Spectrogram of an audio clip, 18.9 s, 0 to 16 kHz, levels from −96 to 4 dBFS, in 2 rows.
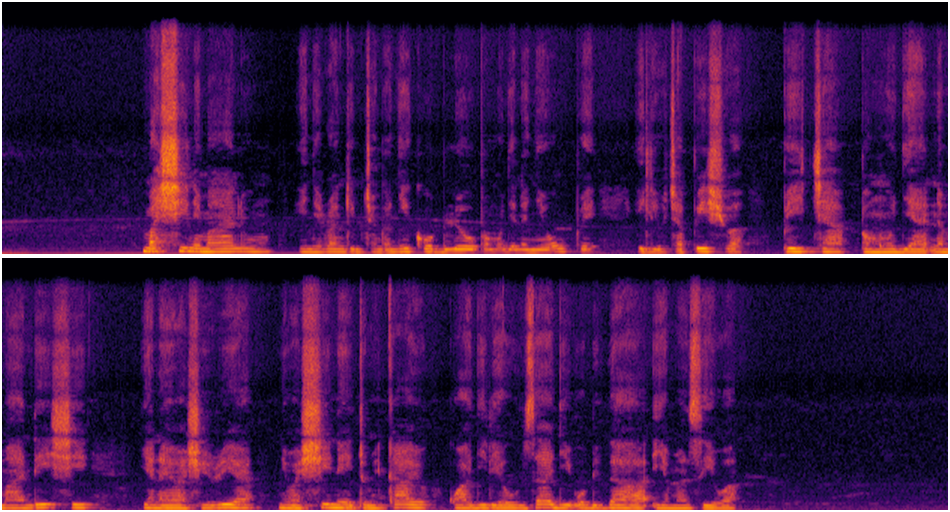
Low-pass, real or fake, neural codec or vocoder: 14.4 kHz; real; none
